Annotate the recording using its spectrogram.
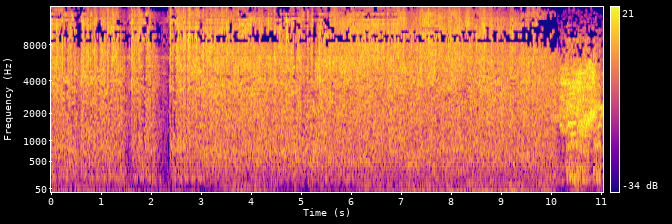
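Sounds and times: large flames rushing: 2.3s - 11.0s.

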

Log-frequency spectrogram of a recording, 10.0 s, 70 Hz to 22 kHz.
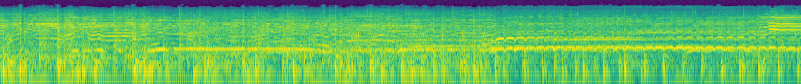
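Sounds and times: fast drum beat: 0.0s - 10.0s.

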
